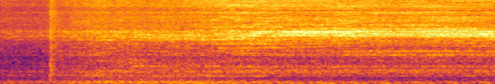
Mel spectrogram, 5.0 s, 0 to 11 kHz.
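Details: Cammed 6.0 LS with Edelbrock Pro-Flo 4 EFI in an 85 Chevy K20, first start, running without a thermostat: loud rushing hiss of intake air over a lumpy cam idle. Normal intake suction noise.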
